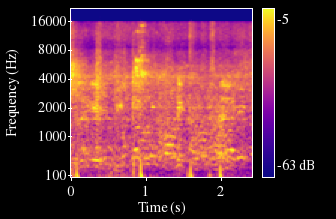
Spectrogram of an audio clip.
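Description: Four dull low thumps in two seconds, the loudest about a second in, over indistinct background voices.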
